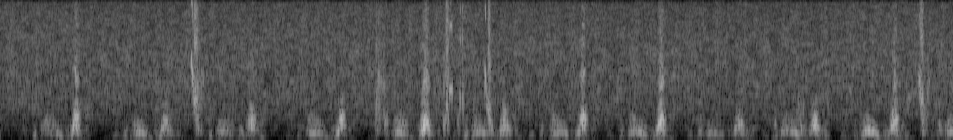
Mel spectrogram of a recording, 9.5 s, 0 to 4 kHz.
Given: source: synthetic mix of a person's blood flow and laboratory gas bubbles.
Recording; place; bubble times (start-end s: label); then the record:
Doppler ultrasound of blood flow; precordium
1.90-2.04 s: bubbles
3.74-3.89 s: bubbles
4.42-4.53 s: bubbles
4.56-4.64 s: bubbles
4.83-4.96 s: bubbles
7.96-8.06 s: bubbles
9.17-9.30 s: bubbles
From the record:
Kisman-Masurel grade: 121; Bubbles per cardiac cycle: 1 to 2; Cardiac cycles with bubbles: 10 to 50%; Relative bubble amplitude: barely perceptible (0.100 to 0.250); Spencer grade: 2 (many but less than half of the cardiac periods contain bubble signals, singularly or in groups); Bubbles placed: only in the low amplitude regions of the cardiac cycle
